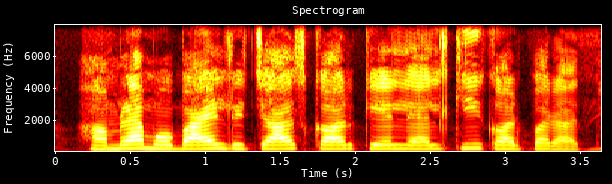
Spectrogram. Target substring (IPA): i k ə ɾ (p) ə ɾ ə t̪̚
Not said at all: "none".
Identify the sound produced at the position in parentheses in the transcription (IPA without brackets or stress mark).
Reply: p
